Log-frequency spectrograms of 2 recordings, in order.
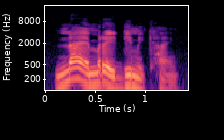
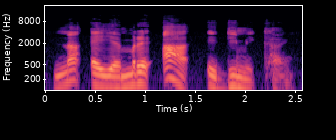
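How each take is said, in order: First: It is said at normal speed. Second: It is said very slowly.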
